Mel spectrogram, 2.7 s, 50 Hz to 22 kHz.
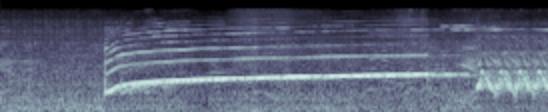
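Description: A fire engine siren at a fall fair parade, engine number 49, wails up sharply and holds a loud, steady tone close by over crowd noise, then breaks into a rougher, warbling blast near the end.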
